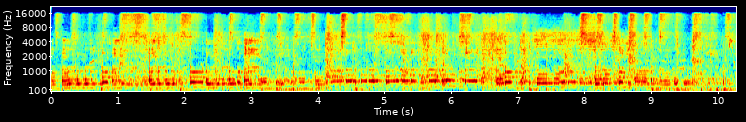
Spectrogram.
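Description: A live jazz trio playing: a guitar melody over an electric bass line and a drum kit keeping time with cymbals.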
